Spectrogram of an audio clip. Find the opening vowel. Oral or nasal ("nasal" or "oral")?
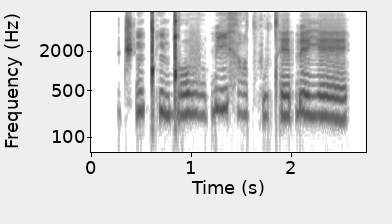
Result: nasal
